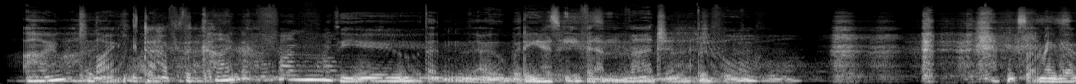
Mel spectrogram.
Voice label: Ambient Barks, en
